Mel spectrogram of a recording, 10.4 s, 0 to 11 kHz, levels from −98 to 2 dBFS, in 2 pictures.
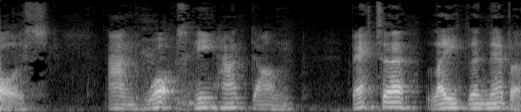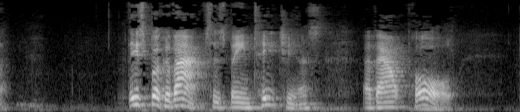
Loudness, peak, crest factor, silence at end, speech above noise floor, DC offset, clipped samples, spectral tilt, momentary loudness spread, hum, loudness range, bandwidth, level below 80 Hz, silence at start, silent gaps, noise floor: -26 LUFS; -4 dBFS; 24 dB; 0.65 s; 40 dB; under 0.1%; under 0.1%; -6 dB/octave; 17 LU; none; 8 LU; 10.5 kHz; -62 dBFS; 0 s; none; -66 dBFS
